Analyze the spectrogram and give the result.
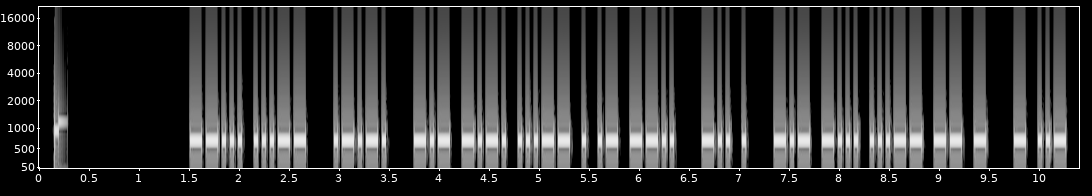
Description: Morse code, heard as a keyed tone, about 28 wpm, 700 Hz. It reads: 73 <AR> KC3EAZ DE KB3MT TU
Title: Practice QSO - Exchange 4 - Ending - 30wpm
